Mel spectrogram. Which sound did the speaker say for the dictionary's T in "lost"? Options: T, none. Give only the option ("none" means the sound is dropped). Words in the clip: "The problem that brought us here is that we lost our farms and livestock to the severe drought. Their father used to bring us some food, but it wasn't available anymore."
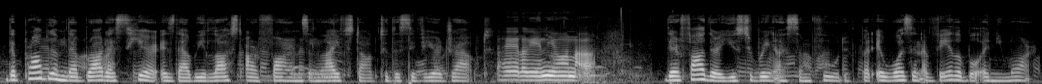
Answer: T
